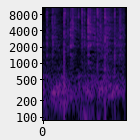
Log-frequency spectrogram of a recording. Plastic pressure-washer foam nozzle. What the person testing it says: Si sente un rumore di tintinnio all'interno.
